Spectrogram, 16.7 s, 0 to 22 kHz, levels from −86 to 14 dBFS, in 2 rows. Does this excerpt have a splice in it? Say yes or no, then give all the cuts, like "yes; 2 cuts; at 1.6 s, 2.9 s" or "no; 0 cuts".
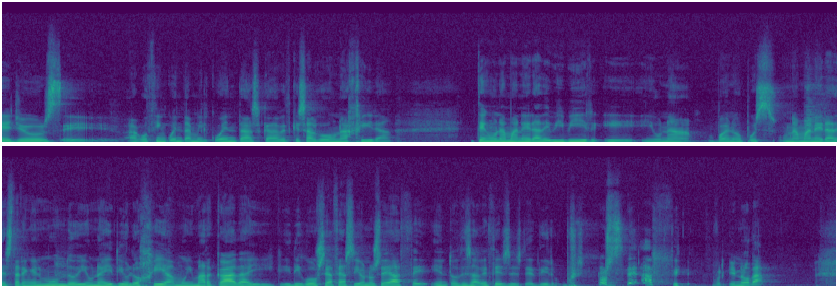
no; 0 cuts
